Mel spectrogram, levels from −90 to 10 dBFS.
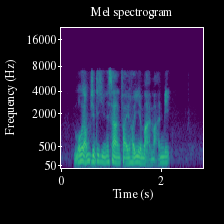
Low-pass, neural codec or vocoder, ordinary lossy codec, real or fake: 7.2 kHz; codec, 16 kHz, 1.1 kbps, Voila-Tokenizer; Opus, 64 kbps; fake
